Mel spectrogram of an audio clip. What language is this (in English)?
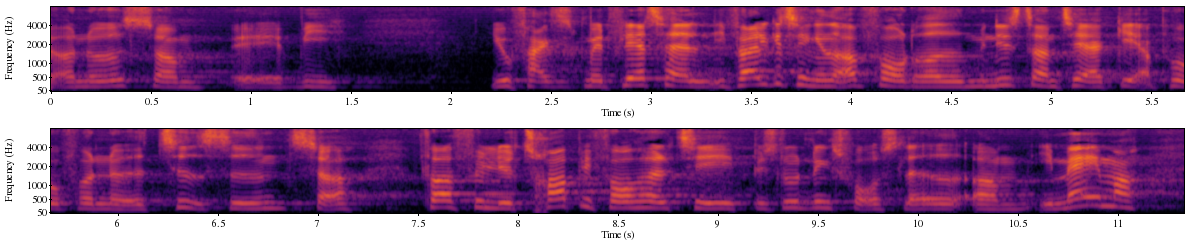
Danish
